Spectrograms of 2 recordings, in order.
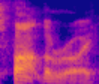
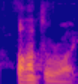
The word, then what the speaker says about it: Fauntleroy: Delighted to be joined by JB, James Fauntleroy, if I'm pronouncing that right. It's Fauntleroy, yeah. Oh, Fauntleroy, my bad.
